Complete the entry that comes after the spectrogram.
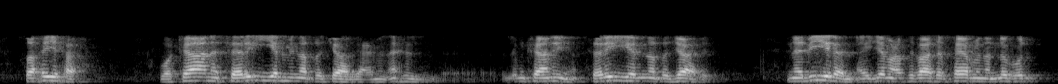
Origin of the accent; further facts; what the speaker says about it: Iraq; تكار عندنا في العراق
